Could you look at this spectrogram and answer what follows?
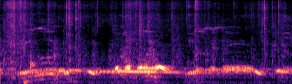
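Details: Spotted dove giving low, rounded coos in a run of connected phrases, slightly louder in the middle, with light background clatter.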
